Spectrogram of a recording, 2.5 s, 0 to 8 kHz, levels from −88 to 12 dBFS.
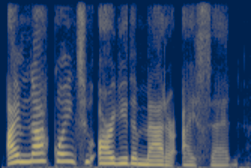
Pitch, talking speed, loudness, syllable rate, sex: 245 Hz, 240 wpm, -18 LUFS, 5.5 syllables/s, female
